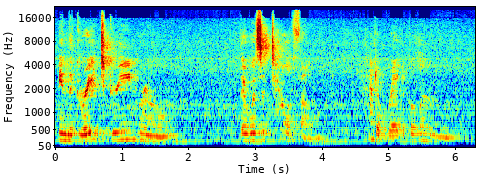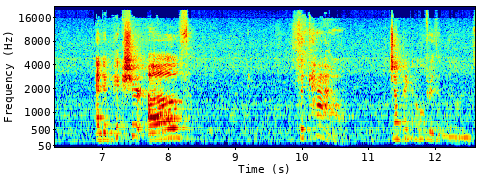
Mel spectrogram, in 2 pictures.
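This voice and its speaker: A woman hosting storytime for young children, reading aloud in an animated sing-song way with chatty asides to her listeners. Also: mid-range voice, slow, pauses often. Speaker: children's storytime host at a library. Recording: roomy, distant microphone with noticeable background noise.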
